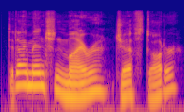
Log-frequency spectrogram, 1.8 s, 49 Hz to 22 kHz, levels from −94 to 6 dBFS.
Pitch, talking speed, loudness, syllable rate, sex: 155 Hz, 195 wpm, -16 LUFS, 5.5 syllables/s, male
